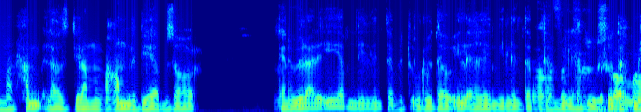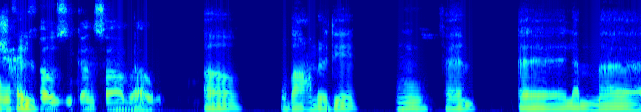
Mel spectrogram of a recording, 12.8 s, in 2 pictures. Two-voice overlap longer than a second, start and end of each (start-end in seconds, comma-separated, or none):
5.3-6.8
